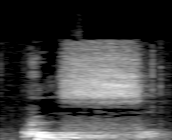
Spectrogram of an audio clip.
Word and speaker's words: cough: Kadang ini dibaca sebagai CH, tapi saya mengikuti yang ini dibaca sebagai KH ya. Jadi cough gitu. Cough. F kan?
